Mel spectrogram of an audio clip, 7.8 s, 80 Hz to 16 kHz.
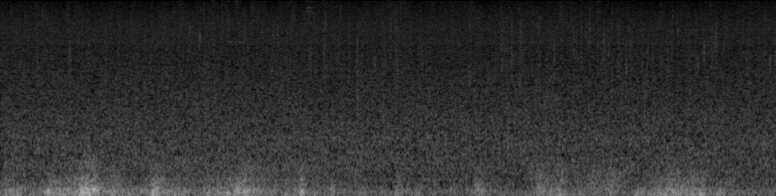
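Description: Steady rain hisses across the whole stretch in a medieval Bohemian setting in Kingdom Come Deliverance 2, with low rumbles of thunder rolling underneath, quiet and distant, no voices.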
